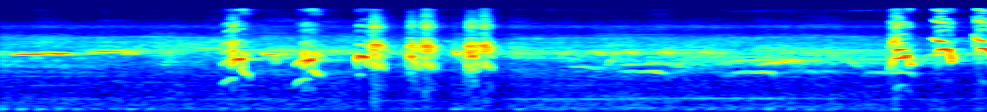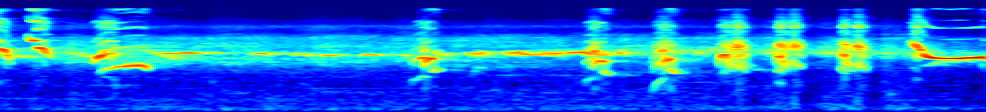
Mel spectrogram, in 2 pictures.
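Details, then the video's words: Singing Oriental magpie-robin in breeding condition, provoking rivals: clusters of sharp clicks alternate with sweet whistled notes and drawn-out tones, delivered in quick bursts. "Kacer Gacor Full Isian Mewah Merangsang Birahi Agar Tetap Gacor Ngobra Dan Lawan Jadi Emosi"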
